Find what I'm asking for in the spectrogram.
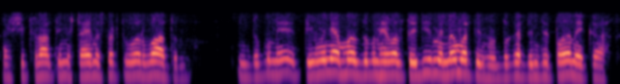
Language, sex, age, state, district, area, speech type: Kashmiri, male, 30-45, Jammu and Kashmir, Bandipora, rural, conversation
